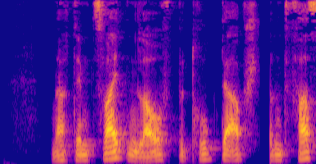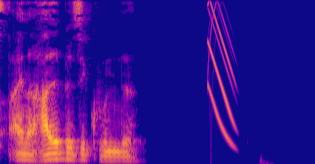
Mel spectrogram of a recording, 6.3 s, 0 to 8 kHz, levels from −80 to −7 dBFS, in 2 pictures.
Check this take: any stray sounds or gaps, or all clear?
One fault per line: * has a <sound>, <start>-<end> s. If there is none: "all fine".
* has a dropout, 2.6-2.7 s
* has a chirp, 5.2-5.6 s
